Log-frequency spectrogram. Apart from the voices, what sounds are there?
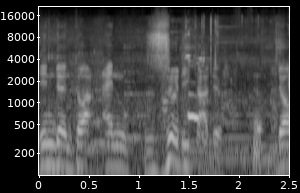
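No everyday noises stand out.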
